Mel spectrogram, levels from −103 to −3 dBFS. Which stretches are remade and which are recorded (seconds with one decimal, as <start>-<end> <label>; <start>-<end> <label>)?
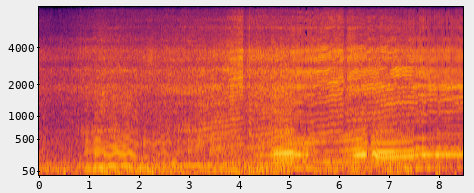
0.0-5.1 recorded; 5.1-5.5 remade; 5.5-7.5 recorded; 7.5-8.5 remade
